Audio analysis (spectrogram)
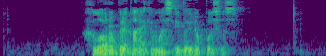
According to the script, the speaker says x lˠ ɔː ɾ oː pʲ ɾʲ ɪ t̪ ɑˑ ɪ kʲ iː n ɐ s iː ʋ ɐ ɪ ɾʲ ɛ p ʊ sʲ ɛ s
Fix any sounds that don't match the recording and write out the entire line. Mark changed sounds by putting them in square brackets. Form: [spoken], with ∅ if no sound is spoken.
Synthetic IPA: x lˠ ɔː ɾ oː pʲ ɾʲ ɪ t̪ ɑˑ ɪ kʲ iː [m] ɐ s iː ʋ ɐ ɪ ɾʲ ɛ p ʊ sʲ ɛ s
